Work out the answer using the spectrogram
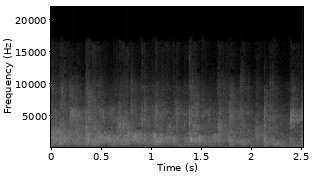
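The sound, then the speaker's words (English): Applause from a church audience welcoming a speaker to the second service, a loud, dense wash of clapping that stays steady throughout. “So give it up for Peter DeSantis. Stand on your feet. Welcome him.”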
